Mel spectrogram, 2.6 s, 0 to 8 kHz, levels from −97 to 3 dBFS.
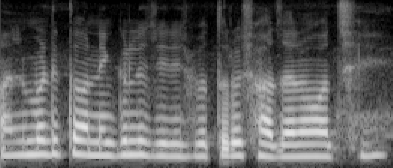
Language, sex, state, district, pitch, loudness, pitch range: Bengali, female, West Bengal, Alipurduar, 230 Hz, -16 LUFS, 220-245 Hz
